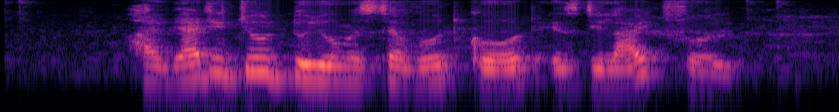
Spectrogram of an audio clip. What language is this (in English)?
English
